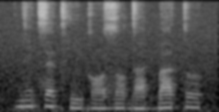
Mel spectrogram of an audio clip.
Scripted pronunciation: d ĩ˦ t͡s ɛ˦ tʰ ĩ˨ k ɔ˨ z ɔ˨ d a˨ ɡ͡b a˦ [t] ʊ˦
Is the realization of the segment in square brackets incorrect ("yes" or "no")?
no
